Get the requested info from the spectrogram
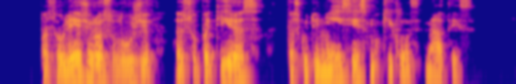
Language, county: Lithuanian, Vilnius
